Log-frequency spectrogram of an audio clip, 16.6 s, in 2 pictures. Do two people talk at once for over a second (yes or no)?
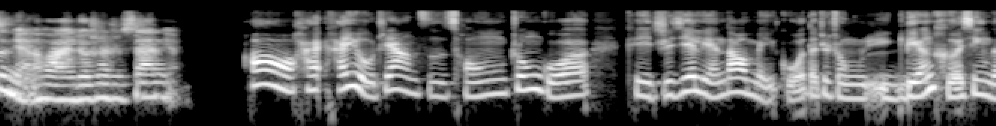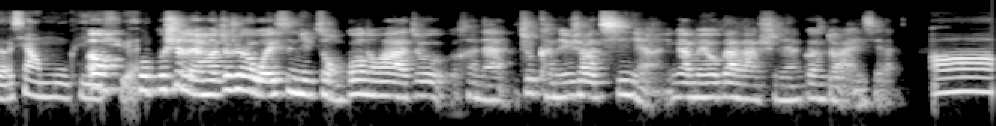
no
